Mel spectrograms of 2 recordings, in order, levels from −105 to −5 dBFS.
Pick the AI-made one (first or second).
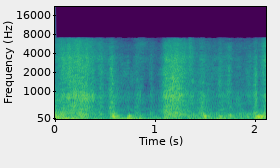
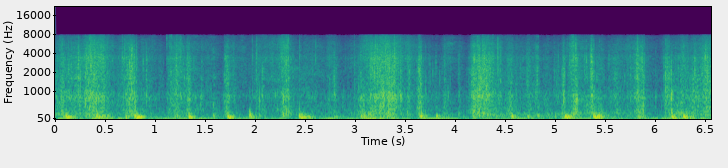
first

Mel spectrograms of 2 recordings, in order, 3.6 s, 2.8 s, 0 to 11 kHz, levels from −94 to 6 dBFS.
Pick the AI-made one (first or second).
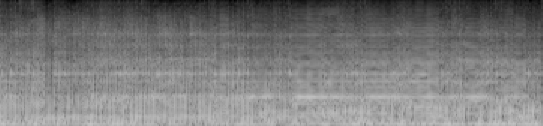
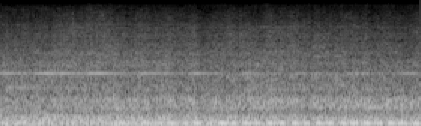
first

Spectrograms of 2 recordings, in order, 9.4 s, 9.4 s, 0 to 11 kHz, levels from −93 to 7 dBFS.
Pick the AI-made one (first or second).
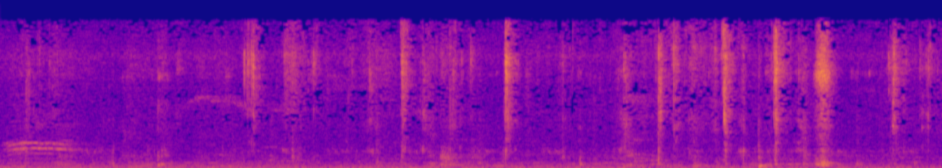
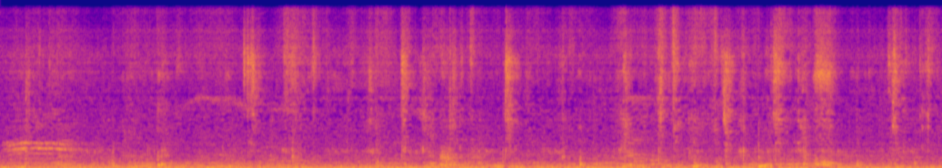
second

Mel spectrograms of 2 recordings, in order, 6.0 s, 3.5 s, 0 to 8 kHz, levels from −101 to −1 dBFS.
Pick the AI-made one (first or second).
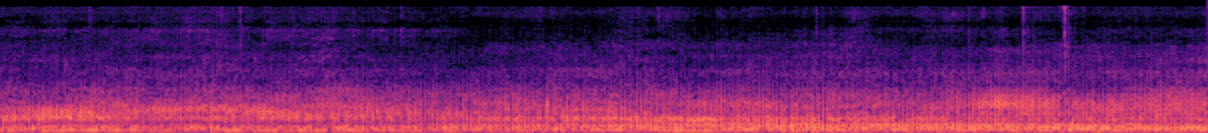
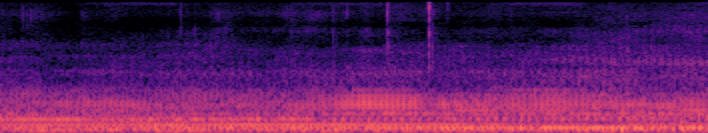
first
